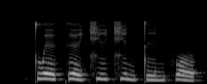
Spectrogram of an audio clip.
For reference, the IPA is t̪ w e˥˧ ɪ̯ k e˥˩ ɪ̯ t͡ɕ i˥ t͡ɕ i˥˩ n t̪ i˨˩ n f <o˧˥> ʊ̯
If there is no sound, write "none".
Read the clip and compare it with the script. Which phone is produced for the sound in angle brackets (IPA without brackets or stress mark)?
o˥˩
